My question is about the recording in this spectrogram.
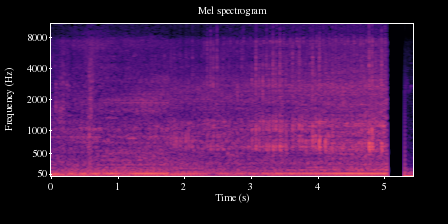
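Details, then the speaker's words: Cold first morning start of a 1980s Mercedes W124 after EFI conversion with new injectors; low, slightly uneven idle with some shaking and a light buzzy rattle caused by the air filter restriction gauge vibrating. "that rattling is caused by that gauge that shows you how clogged your air cleaner is"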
